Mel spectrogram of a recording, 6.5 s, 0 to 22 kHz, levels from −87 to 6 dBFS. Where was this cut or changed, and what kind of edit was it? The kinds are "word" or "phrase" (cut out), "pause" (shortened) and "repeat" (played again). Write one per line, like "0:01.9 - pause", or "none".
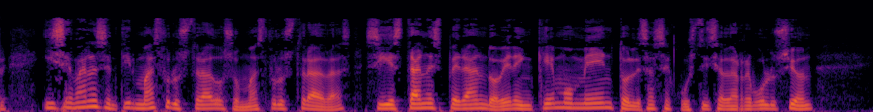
0:02.7 - pause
